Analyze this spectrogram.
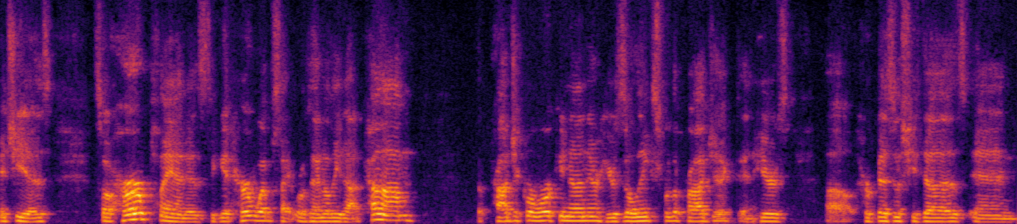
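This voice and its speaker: This man's voice is somewhat breathy, with a medium pitch. He talks at a moderate pace with ordinary pitch variation. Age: 60s. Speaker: podcast guest, evangelist and farmer. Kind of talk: casual chat. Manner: animated.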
